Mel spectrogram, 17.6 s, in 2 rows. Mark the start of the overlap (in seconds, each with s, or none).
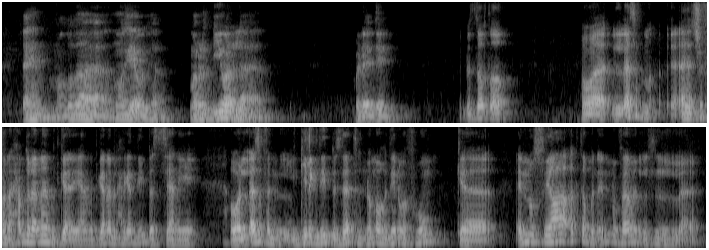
none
